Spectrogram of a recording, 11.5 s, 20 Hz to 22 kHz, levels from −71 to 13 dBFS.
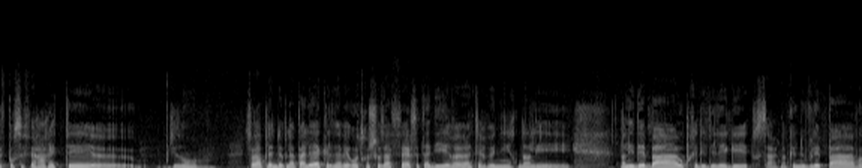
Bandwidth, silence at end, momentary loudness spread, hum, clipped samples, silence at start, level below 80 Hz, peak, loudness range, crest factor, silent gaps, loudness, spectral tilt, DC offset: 12.5 kHz; 0 s; 14 LU; none; under 0.1%; 0 s; -54 dBFS; -8 dBFS; 3 LU; 16 dB; none; -24 LUFS; -6 dB/octave; under 0.1%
